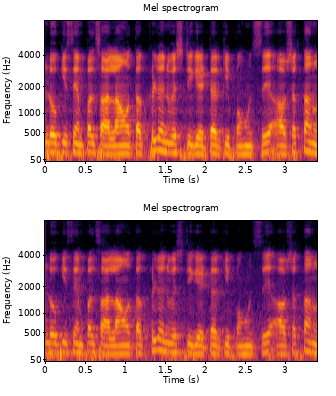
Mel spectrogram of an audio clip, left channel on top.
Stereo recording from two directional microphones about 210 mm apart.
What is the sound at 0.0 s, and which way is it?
Speech, 35° left (ahead or behind).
